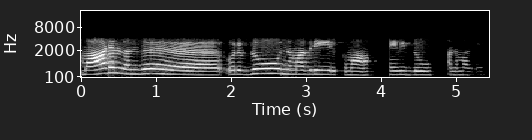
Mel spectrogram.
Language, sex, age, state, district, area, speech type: Tamil, female, 30-45, Tamil Nadu, Mayiladuthurai, rural, conversation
